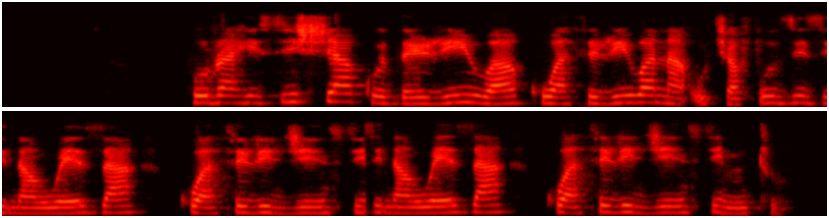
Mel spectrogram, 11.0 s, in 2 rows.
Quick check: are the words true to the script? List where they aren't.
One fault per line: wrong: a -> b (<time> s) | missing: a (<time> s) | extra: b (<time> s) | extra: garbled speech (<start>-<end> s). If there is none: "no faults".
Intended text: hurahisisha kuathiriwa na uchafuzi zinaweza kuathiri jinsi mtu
extra: zinaweza kuathiri jinsi (7.9 s)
